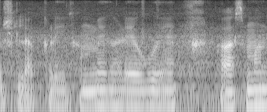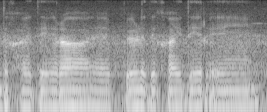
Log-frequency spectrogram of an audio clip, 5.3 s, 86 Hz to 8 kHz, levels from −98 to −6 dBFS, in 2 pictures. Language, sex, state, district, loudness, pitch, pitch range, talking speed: Hindi, male, Bihar, Araria, -20 LUFS, 105 Hz, 100-105 Hz, 180 wpm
